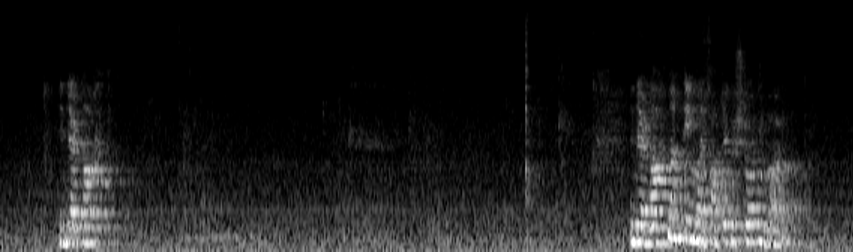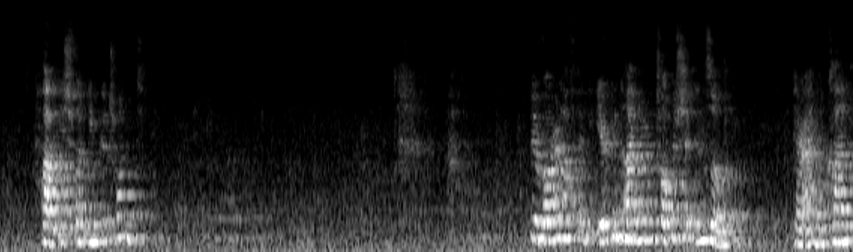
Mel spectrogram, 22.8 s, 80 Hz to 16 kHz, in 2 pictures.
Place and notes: neoscenes: Joseph Weizenbaum memorial
Frieder Nake's remembrance
Berlin, Germany, 13 October 2009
